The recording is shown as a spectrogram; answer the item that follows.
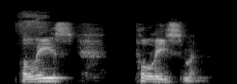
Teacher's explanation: But as far as the accent goes, it's on the second syllable. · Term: syllable emphasis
